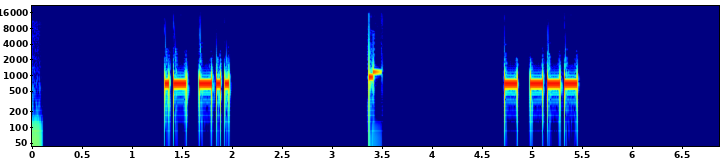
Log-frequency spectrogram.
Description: Morse code, heard as a keyed tone, about 27 wpm, 700 Hz. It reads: AD TO
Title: Two Letter Words - 28wpm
